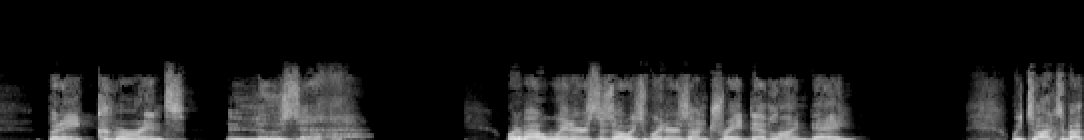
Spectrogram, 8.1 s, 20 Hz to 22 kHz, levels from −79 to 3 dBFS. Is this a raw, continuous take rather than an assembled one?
yes; 0 cuts

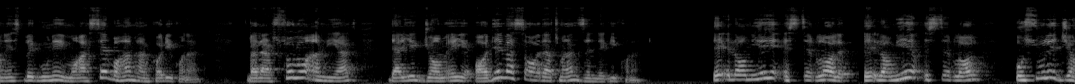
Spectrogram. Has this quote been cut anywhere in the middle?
yes; 2 cuts; at 7.1 s, 8.6 s

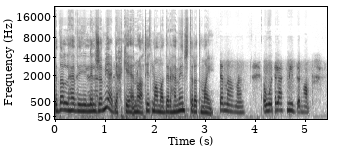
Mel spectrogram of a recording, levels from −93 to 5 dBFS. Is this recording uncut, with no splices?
no; 1 cut; at 4.3 s

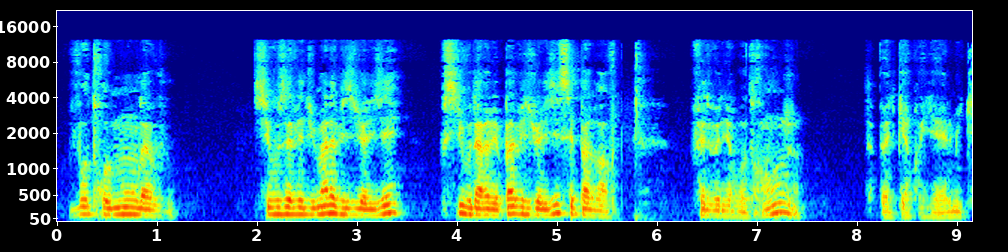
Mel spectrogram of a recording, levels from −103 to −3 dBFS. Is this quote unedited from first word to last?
no; 1 cut; at 5.6 s

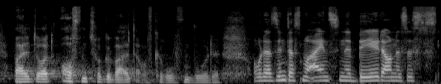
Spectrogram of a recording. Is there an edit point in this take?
yes; 1 cut; at 2.5 s

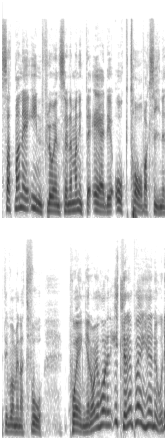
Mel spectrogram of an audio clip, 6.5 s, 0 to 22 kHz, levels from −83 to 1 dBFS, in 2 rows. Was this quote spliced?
no; 0 cuts

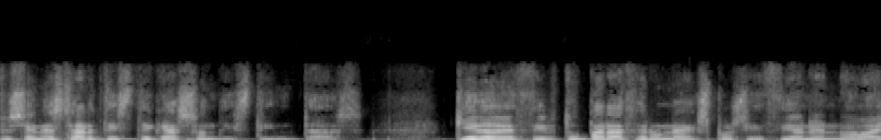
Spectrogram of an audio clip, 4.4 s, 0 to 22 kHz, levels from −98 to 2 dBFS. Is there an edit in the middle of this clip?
no; 0 cuts

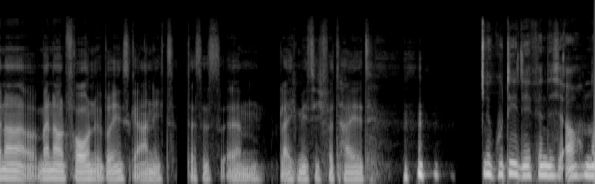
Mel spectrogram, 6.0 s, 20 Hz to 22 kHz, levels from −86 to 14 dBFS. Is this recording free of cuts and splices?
yes; 0 cuts

